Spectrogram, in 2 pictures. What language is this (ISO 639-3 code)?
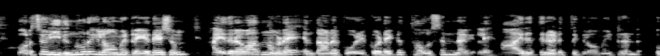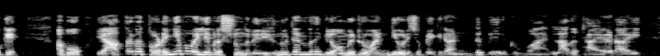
mal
